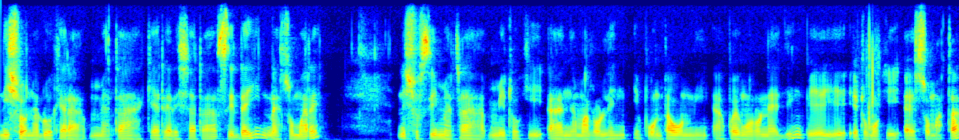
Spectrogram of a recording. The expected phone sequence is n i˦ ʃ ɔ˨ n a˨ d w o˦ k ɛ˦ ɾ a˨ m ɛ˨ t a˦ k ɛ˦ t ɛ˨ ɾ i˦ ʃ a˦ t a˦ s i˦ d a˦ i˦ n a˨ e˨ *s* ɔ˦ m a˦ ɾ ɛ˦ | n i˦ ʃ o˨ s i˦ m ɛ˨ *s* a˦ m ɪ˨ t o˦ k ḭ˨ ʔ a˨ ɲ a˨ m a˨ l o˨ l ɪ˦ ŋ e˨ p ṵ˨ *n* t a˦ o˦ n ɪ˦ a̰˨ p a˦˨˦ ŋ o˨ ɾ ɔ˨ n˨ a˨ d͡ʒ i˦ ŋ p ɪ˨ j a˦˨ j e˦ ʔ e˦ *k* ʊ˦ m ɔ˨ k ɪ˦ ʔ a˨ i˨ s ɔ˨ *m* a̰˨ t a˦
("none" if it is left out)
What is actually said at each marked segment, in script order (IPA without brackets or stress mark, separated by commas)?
s, t, n, t, m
